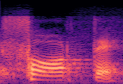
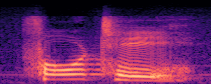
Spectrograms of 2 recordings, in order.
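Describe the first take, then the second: First: It is said with an Italian pronunciation. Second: It is said in a British English accent. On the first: "but we pronounce it forte" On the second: "forte in the U K"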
